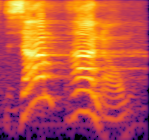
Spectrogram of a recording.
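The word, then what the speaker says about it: Zampanò: Zampano, there's an accent on the final O, is Jorge Luis Borges.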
